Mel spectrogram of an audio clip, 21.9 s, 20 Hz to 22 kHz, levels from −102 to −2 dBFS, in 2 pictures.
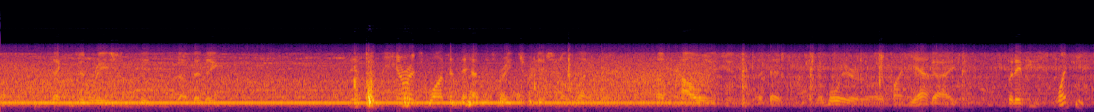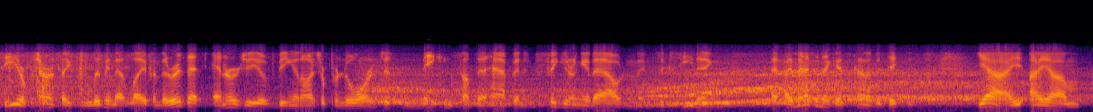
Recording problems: phone-call audio
traffic noise; very loud; throughout; 2 dB above the speech

